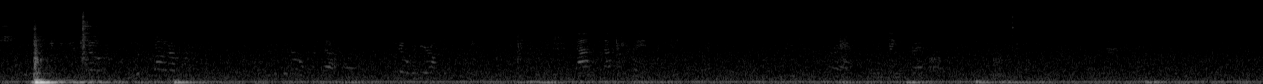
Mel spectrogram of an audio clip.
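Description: A wooden boat hull knocks and thumps as it is shifted.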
